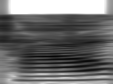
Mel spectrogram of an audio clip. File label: "chao2", mandarin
